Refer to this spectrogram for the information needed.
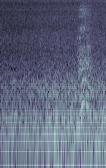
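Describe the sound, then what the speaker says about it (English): Ocean waves crash in a steady, broad roar of surf, with a louder surge swelling near the end, outdoors and unaccompanied by talk. "Look at these waves, man. This is crazy."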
